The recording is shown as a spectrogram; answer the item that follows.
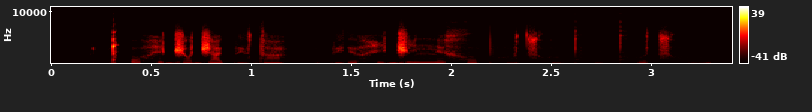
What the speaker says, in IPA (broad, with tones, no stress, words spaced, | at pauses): ǃʼo˥hɪ˥d͡ʒɔ˥ d͡ʒa˥pʲṳ˩da˩ | pʲṳ˩ɾʲʊ˥hi˩d͡ʒi˥ nɪ˥ xo˥pʰo̤˩t͡sʰo̤˥kʰṳ˥ kʰʊ˩t͡sʰo̤˩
